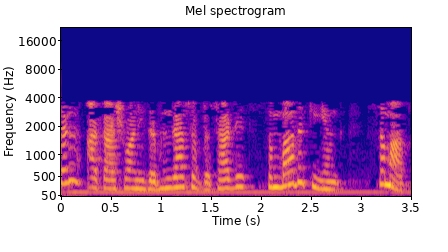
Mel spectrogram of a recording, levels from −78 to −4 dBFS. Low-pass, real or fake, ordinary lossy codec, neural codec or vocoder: 3.6 kHz; real; none; none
